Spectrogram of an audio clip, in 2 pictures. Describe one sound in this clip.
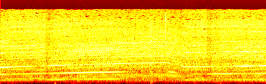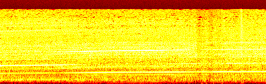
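A car engine revs steadily, rising in pitch, then drops briefly as a gear shifts.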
